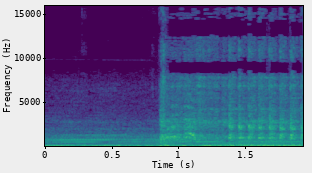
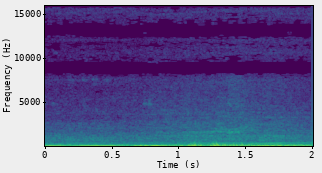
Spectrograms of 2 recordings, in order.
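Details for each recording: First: 1986 Nissan 300ZX 3.0 cranks steadily with a sharp jump but won't catch; fuel pump lacks its ground signal from the ECU. Grounding the pump wire manually makes it start and run, and it dies when released. ECU grounds need checking. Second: 1986 Nissan 300ZX 3.0 that would not start, running once a ground signal is supplied to the fuel pump circuit: settles into a steady low rumble and revs cleanly on throttle with no misfire or stumble. Normal idle.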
